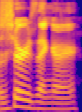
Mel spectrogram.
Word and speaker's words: Scherzinger: Scherzinger. Scherzinger.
